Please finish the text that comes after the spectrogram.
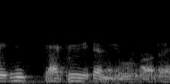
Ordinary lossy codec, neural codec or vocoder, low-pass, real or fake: none; codec, 24 kHz, 1 kbps, SNAC; 10.8 kHz; fake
